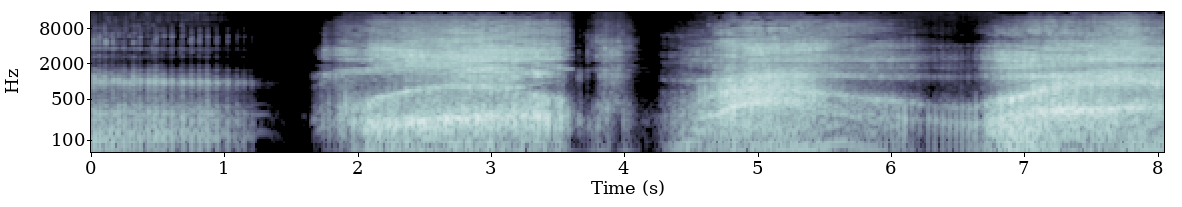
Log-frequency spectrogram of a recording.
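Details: Three loud, drawn-out lion roars, each swelling in pitch and then sagging over about two seconds, with short silences between them.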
